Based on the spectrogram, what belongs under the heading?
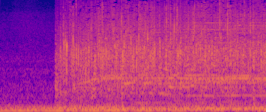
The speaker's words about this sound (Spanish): Con un minuto de aplausos en honor a los jóvenes venezolanos caídos durante las manifestaciones opositoras realizadas durante los últimos días, miles de estudiantes realizaron asambleas de manera simultánea en todas las casas de estudio del país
